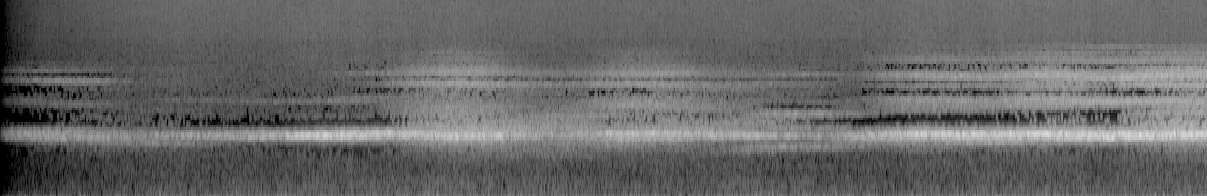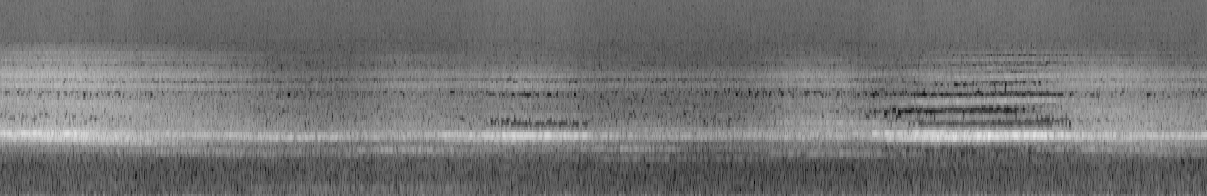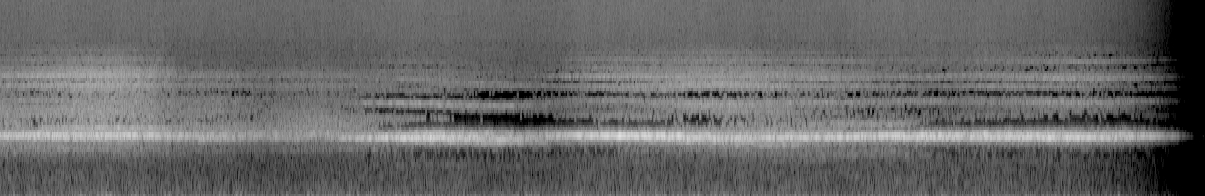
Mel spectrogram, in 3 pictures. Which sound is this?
This is a kind of surreal horror ambience I made from a recording in audacity. Applied the Paulstretch as usual and played a little with the speed and roomtone. Hope you guys can use it for all your creepy horror projects!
